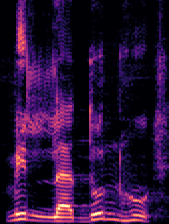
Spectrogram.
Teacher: এখানে নুন সাকিনের পর লাম এসেছে, এটি ঈদগামে বেলা গুন্নার নিয়ম, গুন্না ছাড়া পড়তে হবে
